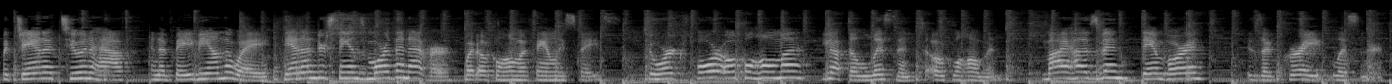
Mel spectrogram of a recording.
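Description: Music plays in the background as a woman speaks at a moderate pace. Her pitch is fairly high, with ordinary variation. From South Dakota. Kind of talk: TV commercial read.

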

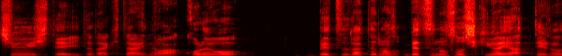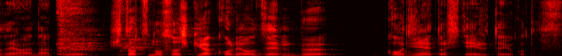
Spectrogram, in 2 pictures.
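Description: A fairly high-pitched man talks at a very fast pace with very wide pitch swings and big swings in loudness, against light background noise. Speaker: rural entrepreneur. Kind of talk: presentation. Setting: stage with audience. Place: hall. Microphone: handheld.

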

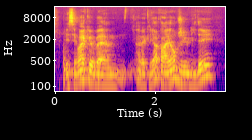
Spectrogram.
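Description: A man's dark, mellow tone is heard with audible room echo. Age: 40s. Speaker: interviewee, host's partner. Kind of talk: casual interview. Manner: hesitant, many fillers and repetitions. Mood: calm, content. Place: home room. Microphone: camera far.

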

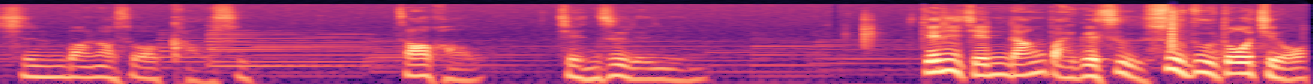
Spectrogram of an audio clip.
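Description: Faint background music behind a man's fairly high voice, lively intonation, big swings in loudness, a moderate pace and long, frequent pauses. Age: 70s. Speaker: typesetter. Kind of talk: interview answer. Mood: calm, upbeat. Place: workshop.

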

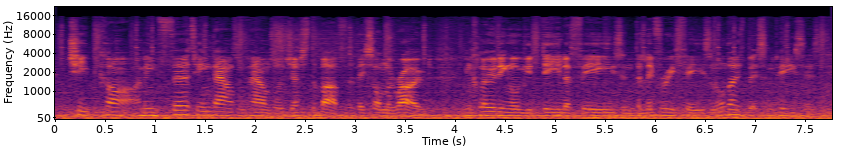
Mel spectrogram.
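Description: Clear music in the background behind a male speaker at a moderate pace. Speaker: car reviewer. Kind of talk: car review commentary. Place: car.

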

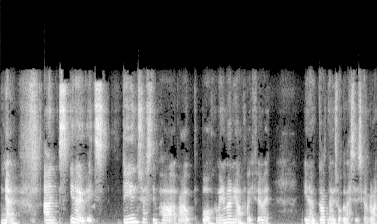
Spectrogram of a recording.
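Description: Pausing long and often, a woman speaks at a fairly quick pace with vocal fry and very wide pitch swings. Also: medium pitch for a woman. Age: 40s. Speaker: co-host of a coaching livestream. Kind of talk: casual chat. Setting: livestream. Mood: candid, wry, reflective. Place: home room. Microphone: video call.

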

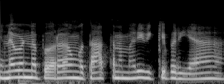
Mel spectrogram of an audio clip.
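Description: A female-sounding, cartoonish character voice pitched high, delivered at a fairly slow pace. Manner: scolding, teasing.

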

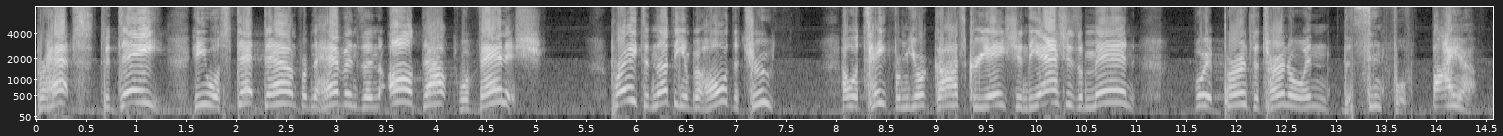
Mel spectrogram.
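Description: At a fairly slow pace, a man performs a put-on character voice at extremely high pitch, with a fairly bright tone and ordinary pitch variation.

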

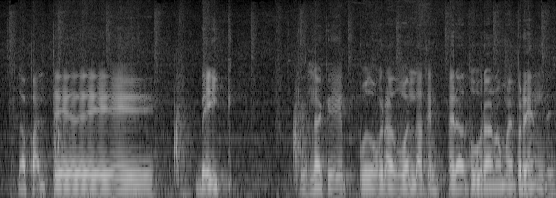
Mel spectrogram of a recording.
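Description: Moderate-paced speech in a monotone, flat intonation, with faint music in the background. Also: man. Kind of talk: casual vlog chat. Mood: frustrated, unsure. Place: garage. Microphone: lapel.

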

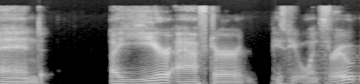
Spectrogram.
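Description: Against a quiet background, a man with a very deep, low pitch talks at a very slow pace with ordinary pitch variation. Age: 30s. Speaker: psychotherapist; podcast guest. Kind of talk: casual interview conversation. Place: home room. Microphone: studio mic.

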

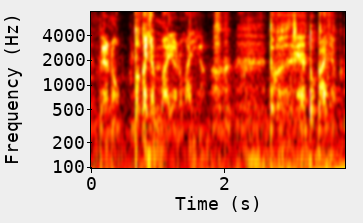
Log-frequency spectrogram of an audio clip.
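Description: A woman talks at a fairly quick pace. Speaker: gaming YouTuber. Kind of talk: ASMR let's play commentary. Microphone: studio mic.

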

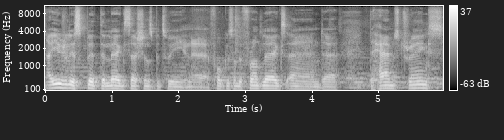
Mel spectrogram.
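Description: Over faint music in the background, a man speaks at a fairly slow pace. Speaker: vlogger. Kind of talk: casual vlog chat. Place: kitchen. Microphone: phone near.

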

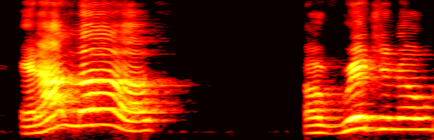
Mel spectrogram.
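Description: A man with an American accent, his raised, projected voice bright and sharp in tone at a very slow pace, against a quiet background. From US Midwest. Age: 50s. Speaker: social dancer and Navy veteran; guest dance instructor. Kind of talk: interview answer. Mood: animated, candid storytelling. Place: home room.

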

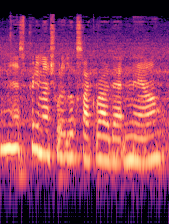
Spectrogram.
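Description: A relaxed tone over noticeable background noise. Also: woman. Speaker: 3D printing hobbyist. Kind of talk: casual hobby video narration. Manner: relaxed, hesitant with fillers.

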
